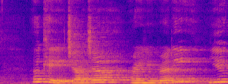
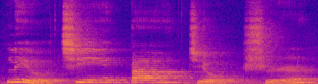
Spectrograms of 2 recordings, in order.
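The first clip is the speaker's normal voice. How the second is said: slow; much slower than usual. Shown as a demonstration. Host repeats counting for learners.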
